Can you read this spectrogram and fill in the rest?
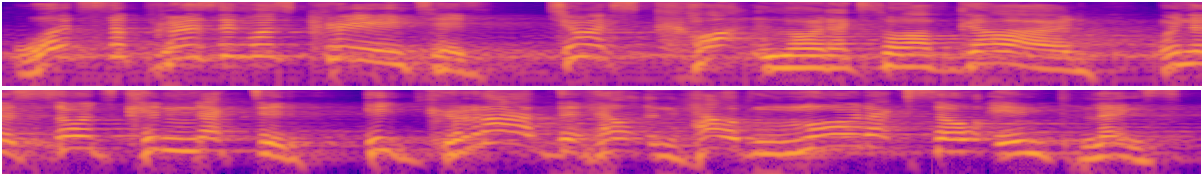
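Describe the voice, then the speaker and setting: High-pitched, theatrical, gleeful trickster villain. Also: male voice, very animated, unhurried, hardly any pauses, pushed and bright, heavily acted. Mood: dramatic storytelling. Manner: mocking, flippant, melodramatic, swinging between grandeur and glee. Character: gleefully cruel, theatrical immortal trickster villain recounting war. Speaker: narrator villain. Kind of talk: theatrical storytelling narration. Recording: echoey hall reverb over music. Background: music.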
